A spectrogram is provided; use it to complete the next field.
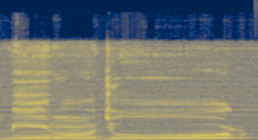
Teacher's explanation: جب ہم وقف کریں گے تو 1 2 3 الف کے برابر یہاں پر ہم کھینچ کر کے پڑھ سکتے ہیں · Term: مد عارض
